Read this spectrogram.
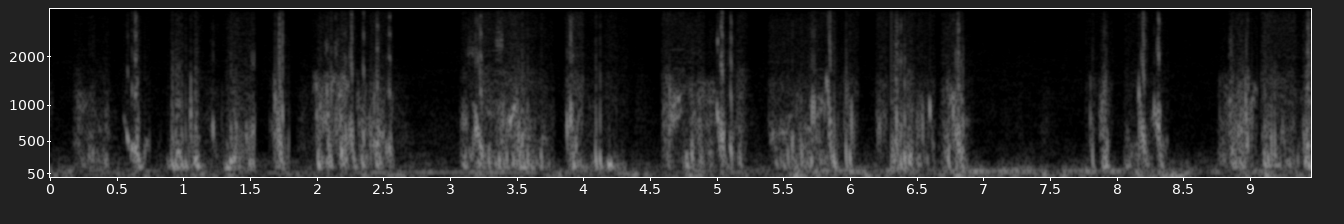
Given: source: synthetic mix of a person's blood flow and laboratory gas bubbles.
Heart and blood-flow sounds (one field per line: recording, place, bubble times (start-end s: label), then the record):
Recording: Doppler ultrasound of blood flow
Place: subclavian vein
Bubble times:
0.00-0.02 s: bubbles
0.17-0.45 s: bubbles
0.54-0.75 s: bubbles
0.87-1.56 s: bubbles
1.65-1.80 s: bubbles
1.96-2.58 s: bubbles
3.07-3.79 s: bubbles
3.85-4.33 s: bubbles
4.59-5.25 s: bubbles
5.38-6.07 s: bubbles
6.19-6.64 s: bubbles
6.68-6.90 s: bubbles
7.76-7.98 s: bubbles
8.05-8.39 s: bubbles
8.75-9.47 s: bubbles
From the record:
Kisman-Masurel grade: 444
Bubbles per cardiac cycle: continuous sound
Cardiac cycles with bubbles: 100%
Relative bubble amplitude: maximal (0.775 to 0.999)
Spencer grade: 4 (maximum detectable bubble signal sounding continuously throughout systole and diastole of every cardiac period, and overriding the amplitude of the normal cardiac signals)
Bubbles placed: anywhere in the cardiac cycle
